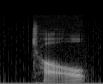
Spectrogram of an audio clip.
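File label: "chou" third tone, Chinese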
